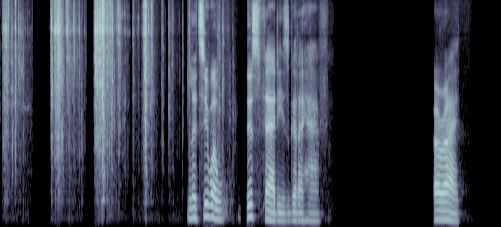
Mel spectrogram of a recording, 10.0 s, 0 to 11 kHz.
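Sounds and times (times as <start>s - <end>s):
foil wrapper crinkling: 0.0s - 4.6s.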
